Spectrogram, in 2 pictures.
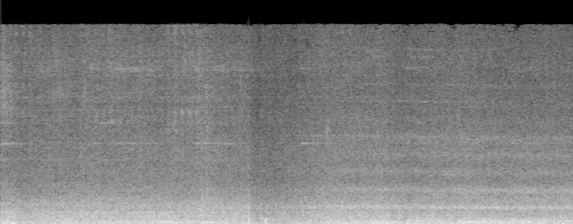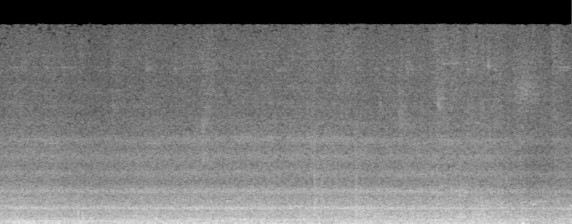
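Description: Metro train noise at a station: a steady, dense running rumble with a steady whine over it as a train passes on the adjacent track.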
